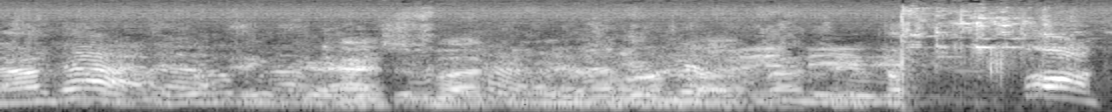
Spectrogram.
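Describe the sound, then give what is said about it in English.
A glass bottle breaks with one sharp, bright shatter near the end. Before it, several people talk over each other, and a short clinking trail follows the crash. “Don't break any more bottles while you're fucking down there,”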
